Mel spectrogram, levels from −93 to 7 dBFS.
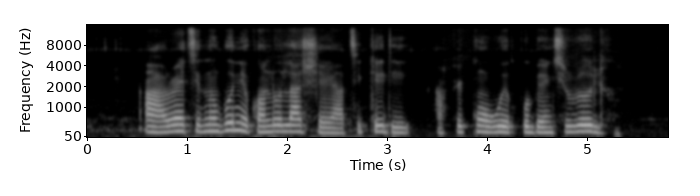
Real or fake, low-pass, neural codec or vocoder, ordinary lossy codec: fake; 14.4 kHz; autoencoder, 48 kHz, 128 numbers a frame, DAC-VAE, trained on Japanese speech; none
